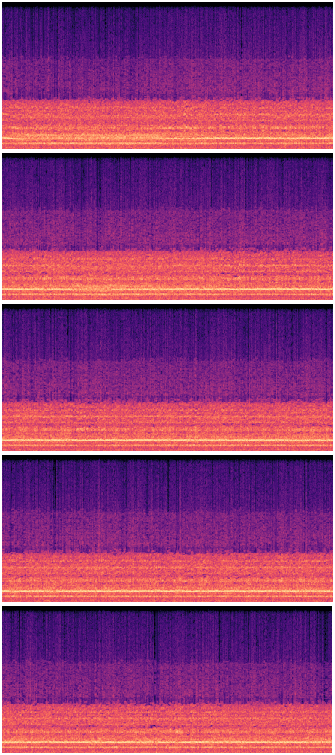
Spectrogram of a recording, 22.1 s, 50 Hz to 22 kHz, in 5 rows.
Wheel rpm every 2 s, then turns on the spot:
220, 230, 230, 230, 230, 230, 230, 230, 230, 230, 230.
none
